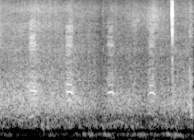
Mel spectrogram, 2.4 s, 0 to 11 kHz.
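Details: Egyptian goose with goslings on a surf-beaten beach on 1 May 2022, possibly calling for its absent partner (the male had disappeared): short, hoarse honks about twice a second, steady and repeated, over a hiss of surf or wind.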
